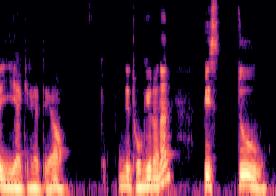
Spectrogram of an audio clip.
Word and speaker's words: bist du: 근데 독일어는 비스두 딱 두 개밖에 없죠. 비스두 2음절로 끝나야 돼. 비스두 그러니까 발음할 때도 비스트두 이렇게 하지 마시고 비스두 하고 깔끔하게 비스두 베니시 비스두 이렇게 깔끔하게 처리하시면 좋겠고 Er ist 예를 들면 그는 의사 선생님입니다.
